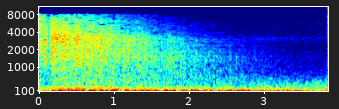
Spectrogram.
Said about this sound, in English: The targeting computer beeped to indicate it had a lock. Isval fired, and the cannons loosed lines of hot plasma.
